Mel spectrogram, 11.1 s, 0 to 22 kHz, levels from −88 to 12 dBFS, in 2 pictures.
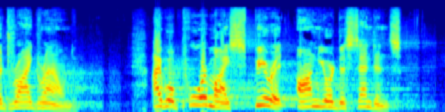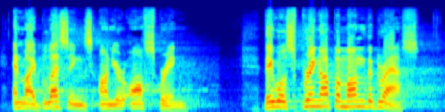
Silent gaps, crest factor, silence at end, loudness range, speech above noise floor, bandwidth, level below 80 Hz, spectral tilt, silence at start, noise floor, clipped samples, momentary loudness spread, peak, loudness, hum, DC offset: none; 14 dB; 0.35 s; 3 LU; 39 dB; 16.5 kHz; -54 dBFS; -3.5 dB/octave; 0 s; -52 dBFS; 0.1%; 13 LU; 0 dBFS; -12 LUFS; none; under 0.1%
